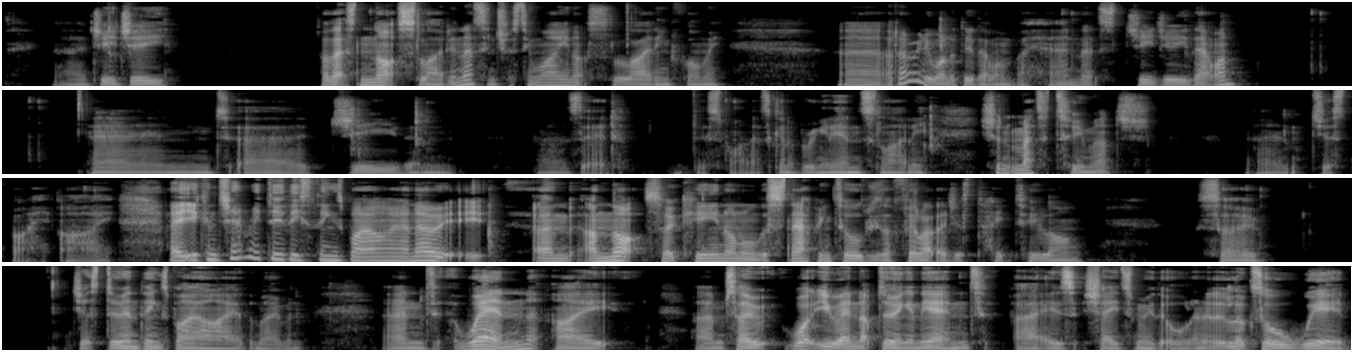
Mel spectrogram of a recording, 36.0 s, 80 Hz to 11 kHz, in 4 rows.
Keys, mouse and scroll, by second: 0.7 g, 2.8-4.2 middle drag, 4.2-4.7 scroll up 1, 4.7-6.3 scroll up 1, 6.6 1, 7.0 click, 7.8 g, 9.1 click, 11.3 g, 14.1-15.3 middle drag, 15.3-16.2 scroll down 1, 16.2-17.5 middle drag, 17.5 g, 18.9-23.5 middle drag, 23.5 click, 25.0 g, 26.6-28.2 middle drag, 28.2-28.8 scroll down 2, 28.8-30.7 middle drag, 30.7 Tab, 33.3-34.5 right drag, 34.5-35.9 middle drag.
